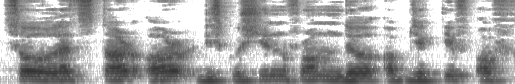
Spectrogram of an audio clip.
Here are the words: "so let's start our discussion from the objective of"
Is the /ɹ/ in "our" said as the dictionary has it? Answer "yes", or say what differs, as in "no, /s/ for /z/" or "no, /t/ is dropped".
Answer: yes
